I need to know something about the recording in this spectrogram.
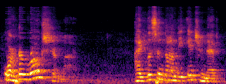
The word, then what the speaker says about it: Hiroshima: Hiroshima. Is it Hiroshima or Hiroshima? I listened on the internet over and over. I heard subtle variations of Hiroshima. In all variations, ro and shi are distinct syllables.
